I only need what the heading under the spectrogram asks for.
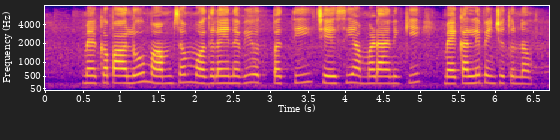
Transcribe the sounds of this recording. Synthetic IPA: mɛːkɐpaːlumaːmsɐmːɔd̪ɐlɐjnɐʋiut̪̚pɐt̪ːit͡ʃe̞ːsiɐmːɐɽaːniki | mɛːkɐnːipeɲt͡ʃut̪unːaːm

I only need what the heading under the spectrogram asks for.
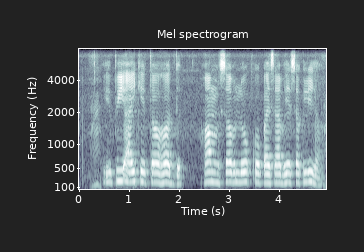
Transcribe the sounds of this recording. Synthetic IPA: juːpiaːiket̪ɔɦəd̪ | həmsəbloːɡkopɛːsabʱesəkliɦɛ̃ː

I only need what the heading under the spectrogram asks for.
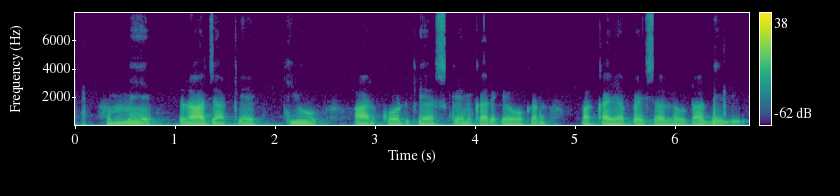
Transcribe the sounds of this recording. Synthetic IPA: həmːẽɾaːd͡ʒakekjuaːɾkoːɾɖkeəskeːnkəɾkeoːkəɾ | bəkaːjapəɪsaləʊʈad̪eːlḭː

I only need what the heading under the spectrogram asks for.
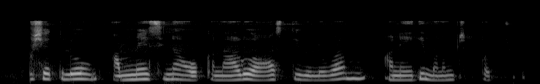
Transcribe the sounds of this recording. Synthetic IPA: bʱɐʋiʂɐt̪ːulo̞ːɐmːe̞ːsinɐɔkɐnaːɽuaːst̪iʋiɭɐʋamɐne̞ːd̪imɐnɐmt͡ʃɛ̥pːɐt͡ʃːu̥

